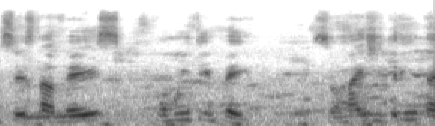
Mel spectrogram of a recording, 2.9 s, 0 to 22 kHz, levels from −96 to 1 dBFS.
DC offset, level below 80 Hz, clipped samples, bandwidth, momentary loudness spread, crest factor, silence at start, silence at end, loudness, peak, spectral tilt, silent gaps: under 0.1%; -50 dBFS; under 0.1%; 15 kHz; 14 LU; 16 dB; 0 s; 0 s; -30 LUFS; -14 dBFS; -4.5 dB/octave; none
